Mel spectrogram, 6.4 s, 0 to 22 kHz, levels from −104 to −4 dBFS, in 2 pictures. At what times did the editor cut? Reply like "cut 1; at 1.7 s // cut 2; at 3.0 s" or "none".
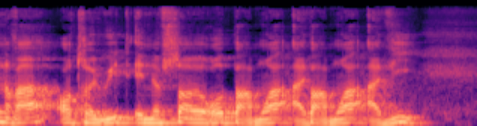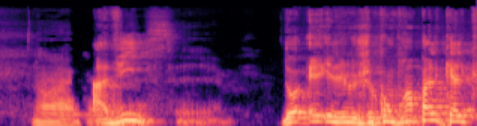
cut 1; at 2.0 s // cut 2; at 4.9 s // cut 3; at 5.3 s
